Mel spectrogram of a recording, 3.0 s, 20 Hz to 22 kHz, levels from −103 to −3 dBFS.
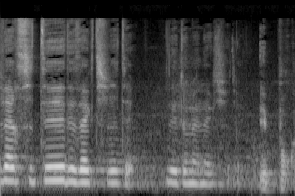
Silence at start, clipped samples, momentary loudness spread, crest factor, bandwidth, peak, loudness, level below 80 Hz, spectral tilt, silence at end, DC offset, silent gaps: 0 s; under 0.1%; 17 LU; 16 dB; 16 kHz; -14 dBFS; -30 LUFS; -86 dBFS; -3 dB/octave; 0 s; under 0.1%; none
